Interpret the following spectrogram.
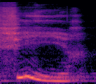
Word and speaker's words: vier: Le nombre 4 se dit vier. V-I-E-R, vier. Et on rencontre encore le V qui se dit fe et le I suivi d'un E qui est un I long.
